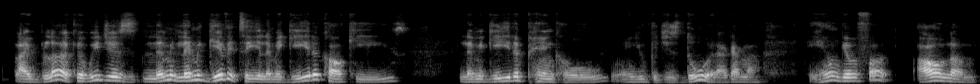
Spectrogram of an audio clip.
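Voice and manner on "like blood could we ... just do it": ordinary delivery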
